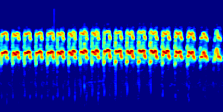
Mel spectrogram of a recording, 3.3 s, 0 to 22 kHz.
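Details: Osprey at the Whirley Crane nest on March 22, 2019, while a visitor is present. It gives a rapid, evenly spaced series of about twenty sharp, high, piercing chirps over three seconds, with no other sounds.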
